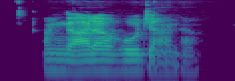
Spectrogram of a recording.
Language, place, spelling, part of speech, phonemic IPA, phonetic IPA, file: Hindi, Delhi, अंगारा हो जाना, verb, /əŋ.ɡɑː.ɾɑː ɦoː d͡ʒɑː.nɑː/, [ɐ̃ŋ.ɡäː.ɾäː‿ɦoː‿d͡ʒäː.näː], LL-Q1568 (hin)-अंगारा हो जाना.wav
- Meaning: 1. for one's face to redden from anger 2. to become upset, angry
